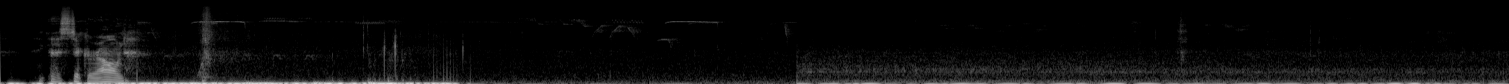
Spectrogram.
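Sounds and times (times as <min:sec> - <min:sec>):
bird chirps: 0:01.4 - 0:15.0
faint steady hum: 0:08.0 - 0:15.0
low rumble: 0:08.0 - 0:15.0.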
